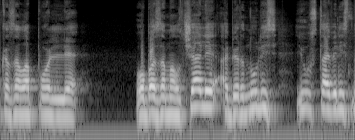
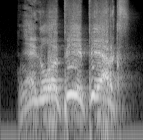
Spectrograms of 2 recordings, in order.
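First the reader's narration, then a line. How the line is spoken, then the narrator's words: Growling. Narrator (Russian): рыкнул Джекрам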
